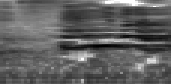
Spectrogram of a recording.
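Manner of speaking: high pleading cry; crowd pleading. Retold or imitated. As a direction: lift the pitch like a crowd begging. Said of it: "they're saying".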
